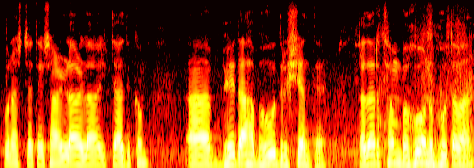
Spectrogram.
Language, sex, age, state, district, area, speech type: Sanskrit, male, 18-30, Karnataka, Shimoga, rural, spontaneous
